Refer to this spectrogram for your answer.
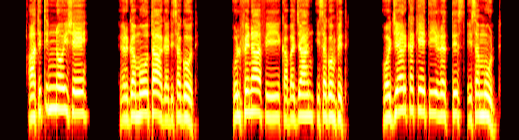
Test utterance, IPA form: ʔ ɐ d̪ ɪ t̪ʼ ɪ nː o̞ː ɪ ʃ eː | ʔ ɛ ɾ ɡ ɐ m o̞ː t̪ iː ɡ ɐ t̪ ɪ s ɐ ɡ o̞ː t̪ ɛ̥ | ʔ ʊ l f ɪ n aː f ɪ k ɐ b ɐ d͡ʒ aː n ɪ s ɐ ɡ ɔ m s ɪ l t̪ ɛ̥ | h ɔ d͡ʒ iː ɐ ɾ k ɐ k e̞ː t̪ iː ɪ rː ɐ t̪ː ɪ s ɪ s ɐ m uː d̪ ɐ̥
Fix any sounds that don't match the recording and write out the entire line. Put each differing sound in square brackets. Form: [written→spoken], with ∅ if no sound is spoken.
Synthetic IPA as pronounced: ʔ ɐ [d̪→t̪] ɪ t̪ʼ ɪ nː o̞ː ɪ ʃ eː | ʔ ɛ ɾ ɡ ɐ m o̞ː t̪ [iː→aː] ɡ ɐ [t̪→d̪] ɪ s ɐ ɡ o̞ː t̪ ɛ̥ | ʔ ʊ l f ɪ n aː f ɪ k ɐ b ɐ d͡ʒ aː n ɪ s ɐ ɡ ɔ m [s→f] ɪ [l→∅] t̪ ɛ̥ | h ɔ d͡ʒ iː ɐ ɾ k ɐ k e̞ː t̪ iː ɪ rː ɐ t̪ː ɪ s ɪ s ɐ m uː d̪ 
